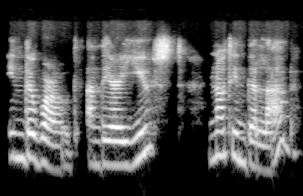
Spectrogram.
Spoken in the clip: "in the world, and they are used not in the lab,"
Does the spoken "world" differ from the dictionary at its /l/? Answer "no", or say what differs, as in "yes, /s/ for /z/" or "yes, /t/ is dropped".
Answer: no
